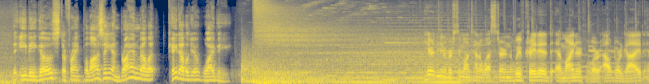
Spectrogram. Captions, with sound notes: The EB goes to Frank Palazzi and Brian Mellot, KWYB. (wind whooshing) (soft music) - Here at the University of Montana Western, we've created a minor for outdoor guide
